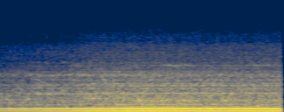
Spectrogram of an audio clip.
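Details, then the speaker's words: Jeep Comanche MJ on its first test drive in years, lugging in third gear up a hill: deep, steady drone pulling evenly with no knock, ping or stumble; healthy engine under load. "holds its own accelerates if we need but again I'm not expecting a lot from it"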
